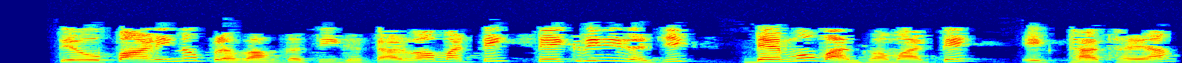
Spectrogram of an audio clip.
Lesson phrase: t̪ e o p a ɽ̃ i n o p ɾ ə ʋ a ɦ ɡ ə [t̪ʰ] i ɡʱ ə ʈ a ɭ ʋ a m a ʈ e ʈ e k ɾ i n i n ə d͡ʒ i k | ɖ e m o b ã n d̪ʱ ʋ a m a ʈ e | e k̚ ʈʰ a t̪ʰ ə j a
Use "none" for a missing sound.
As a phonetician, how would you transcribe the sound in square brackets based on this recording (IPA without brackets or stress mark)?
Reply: t̪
